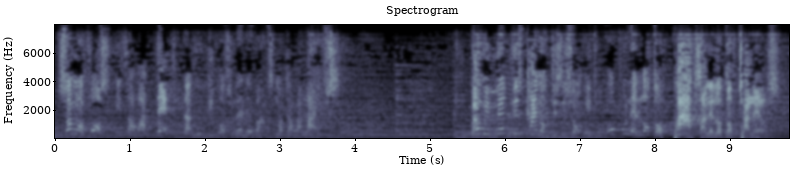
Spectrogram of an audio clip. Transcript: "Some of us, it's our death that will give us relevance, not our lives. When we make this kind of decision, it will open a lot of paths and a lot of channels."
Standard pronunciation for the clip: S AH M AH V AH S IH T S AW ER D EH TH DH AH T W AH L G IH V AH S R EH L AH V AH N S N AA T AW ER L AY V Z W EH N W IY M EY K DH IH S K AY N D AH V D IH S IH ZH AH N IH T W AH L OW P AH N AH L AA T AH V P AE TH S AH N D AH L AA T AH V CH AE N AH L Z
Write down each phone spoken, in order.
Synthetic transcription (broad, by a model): S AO M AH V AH S IH T S AW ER D EH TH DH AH T W AH L G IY V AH S R EH L AH V AH N S N AA T AW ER L AY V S W EH N W IY M EY K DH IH S K AY N D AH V D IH S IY SH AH N IH T W AH L OW P AH N AH L AA T AH V P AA T S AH N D AH L AA T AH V CH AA N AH L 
